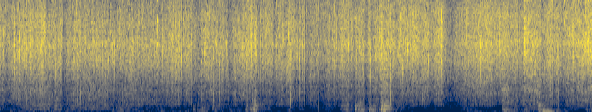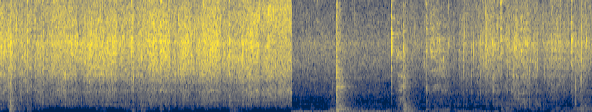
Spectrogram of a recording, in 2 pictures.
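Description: Potatoes and onion fry in a pan with a continuous crackling sizzle, while a utensil repeatedly scrapes and stirs; the sizzle briefly quietens partway through, then continues.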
